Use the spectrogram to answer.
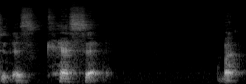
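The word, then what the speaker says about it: chesed: you the word huh we pronounce it as cassette but it's spelled c h e s e d c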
